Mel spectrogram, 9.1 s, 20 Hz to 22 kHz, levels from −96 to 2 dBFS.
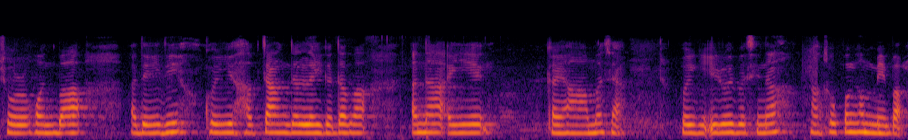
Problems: none marked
